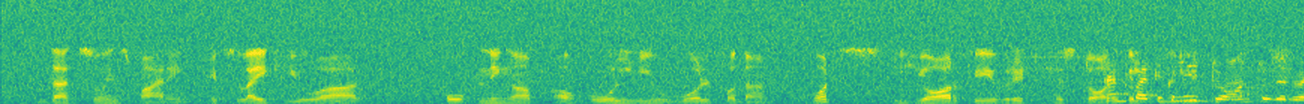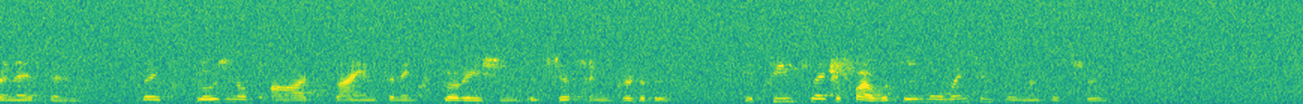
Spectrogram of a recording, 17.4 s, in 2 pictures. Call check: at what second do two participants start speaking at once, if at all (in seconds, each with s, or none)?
7.3 s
